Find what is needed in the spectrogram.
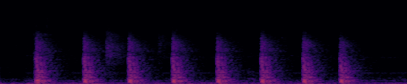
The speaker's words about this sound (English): We'll persevere. We'll persevere through the hammering.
